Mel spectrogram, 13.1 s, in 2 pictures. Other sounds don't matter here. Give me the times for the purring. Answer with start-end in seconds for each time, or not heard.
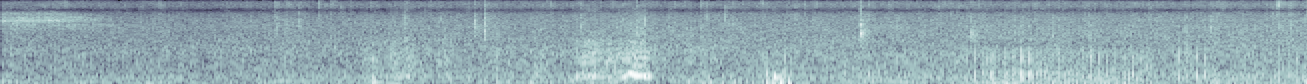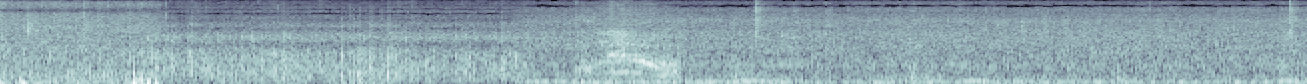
3.8-8.6.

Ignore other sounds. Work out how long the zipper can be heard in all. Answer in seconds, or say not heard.
3 s.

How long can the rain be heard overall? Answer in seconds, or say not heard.
13 s.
